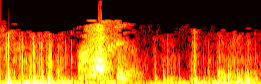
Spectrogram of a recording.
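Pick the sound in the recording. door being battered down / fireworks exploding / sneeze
sneeze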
